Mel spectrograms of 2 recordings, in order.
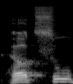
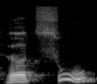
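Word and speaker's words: Hör zu: Without the H is silent. The H is not silent. Herzu. Herzu.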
